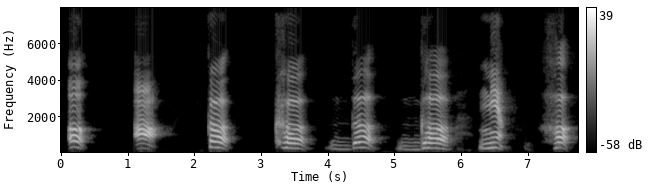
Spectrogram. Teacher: ಕಂಠ್ಯ ಅಂದರೆ ಕಂಠದಲ್ಲಿ, ನಮ್ಮ ಗಂಟಲಿನಲ್ಲಿ ಉತ್ಪತ್ತಿ ಆಗ್ತಕ್ಕಂಥ ಅಕ್ಷರಗಳನ್ನು ನಾವು ಕಂಠ್ಯ ಅಂತ ಹೇಳ್ತೀವಿ.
